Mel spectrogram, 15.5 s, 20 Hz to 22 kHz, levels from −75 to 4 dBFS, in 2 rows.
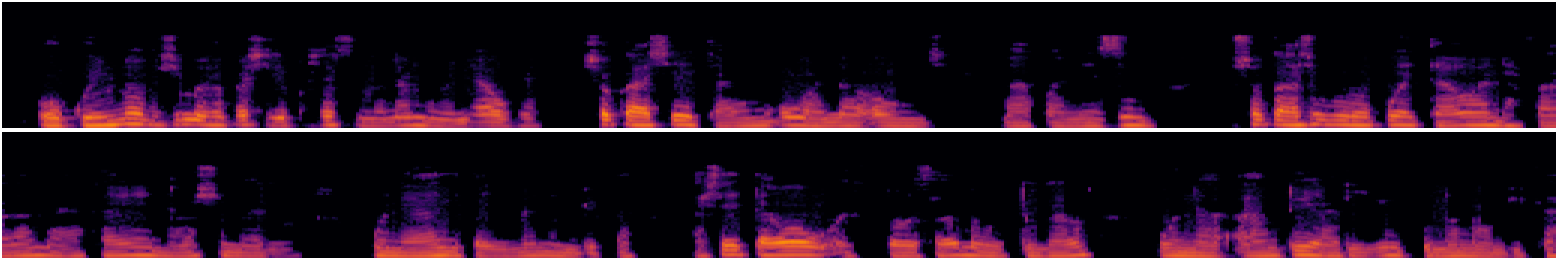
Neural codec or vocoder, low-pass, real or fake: none; 7.2 kHz; real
